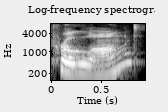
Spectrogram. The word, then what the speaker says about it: prolonged: uh in the word prolonged um we don't say it as a hard G it's not prolonged prolonged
